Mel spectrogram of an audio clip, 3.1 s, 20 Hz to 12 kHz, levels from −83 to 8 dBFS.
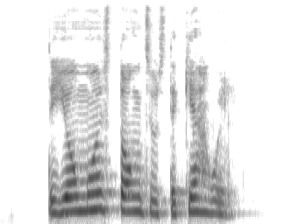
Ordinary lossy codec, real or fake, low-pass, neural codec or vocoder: MP3, 64 kbps; real; 10.8 kHz; none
